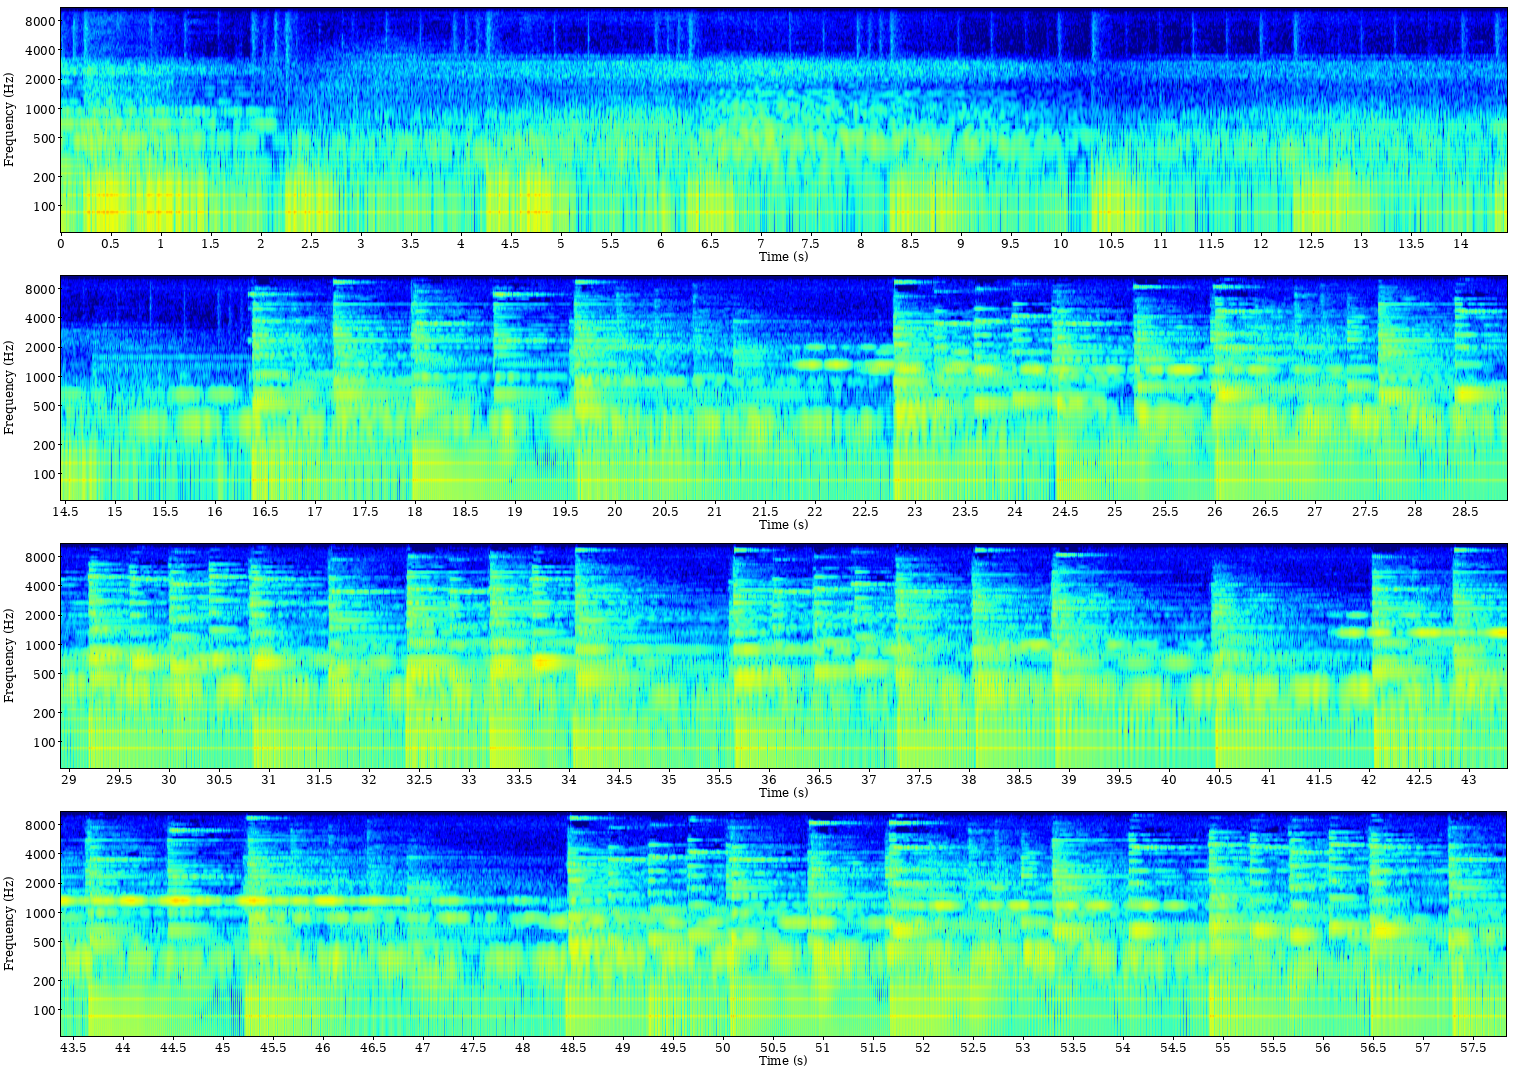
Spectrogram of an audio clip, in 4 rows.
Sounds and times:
Harpsichord: 0.0s - 57.8s.

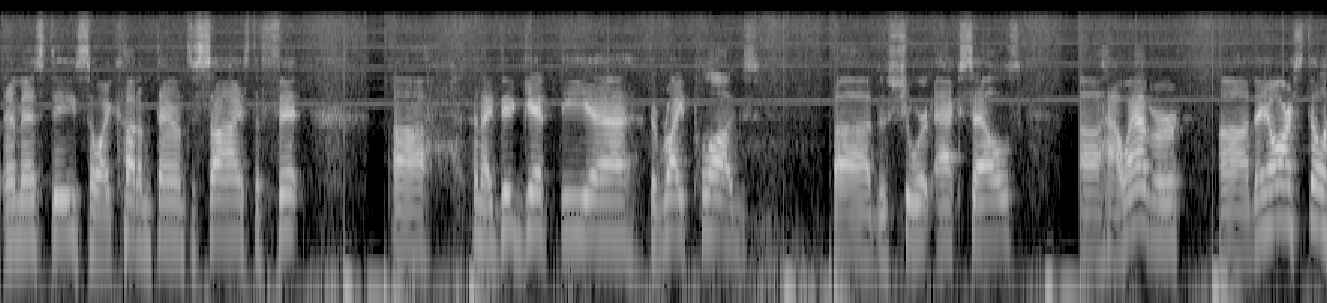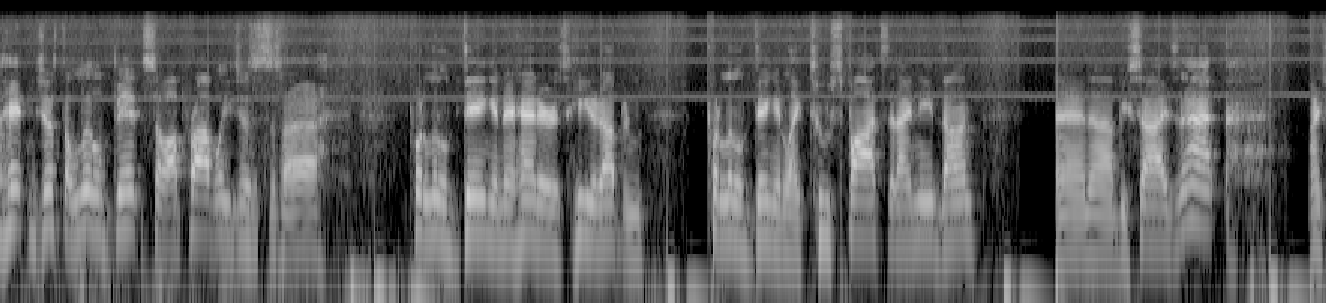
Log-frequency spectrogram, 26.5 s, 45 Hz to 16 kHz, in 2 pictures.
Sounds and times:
Speech: 0.0s - 3.0s, 3.9s - 7.6s, 8.4s - 10.2s, 10.8s - 16.6s, 17.4s - 19.7s, 20.4s - 23.1s, 23.8s - 25.6s.

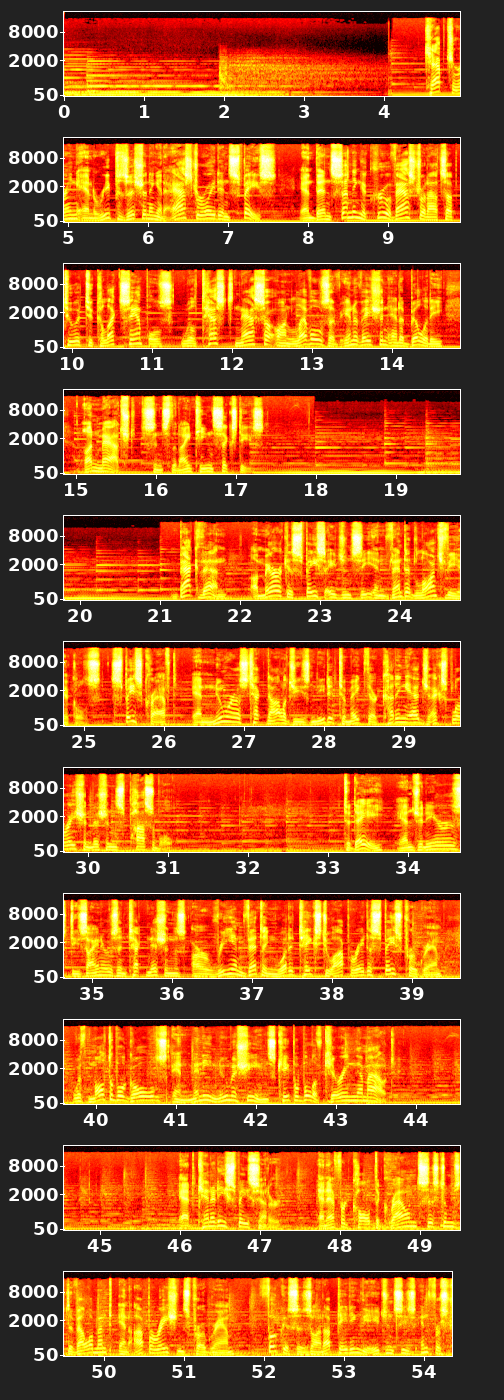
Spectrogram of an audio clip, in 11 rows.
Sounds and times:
Music: 0.0s - 54.3s
Speech: 4.5s - 17.4s, 21.2s - 31.1s, 33.2s - 43.8s, 46.0s - 54.3s.

